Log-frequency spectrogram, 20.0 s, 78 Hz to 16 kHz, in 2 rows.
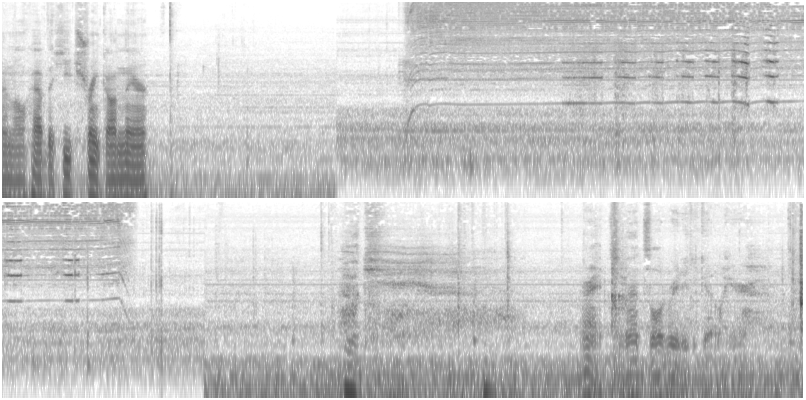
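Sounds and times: electric drill whining: 5.0 - 11.7.

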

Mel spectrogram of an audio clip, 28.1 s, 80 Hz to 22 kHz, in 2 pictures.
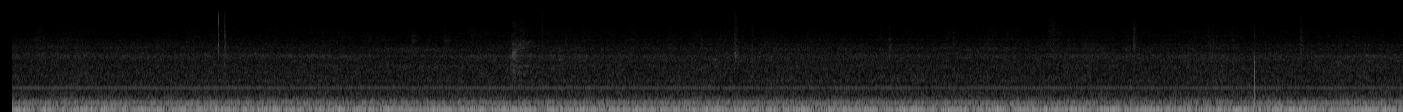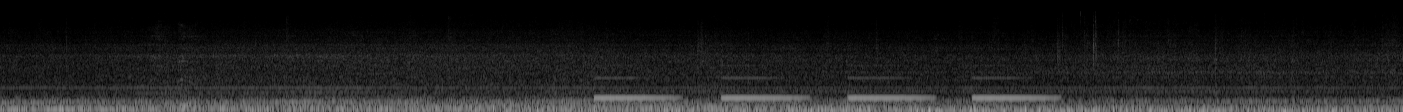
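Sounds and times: airplane cabin engine hum: 0.1 - 28.0.

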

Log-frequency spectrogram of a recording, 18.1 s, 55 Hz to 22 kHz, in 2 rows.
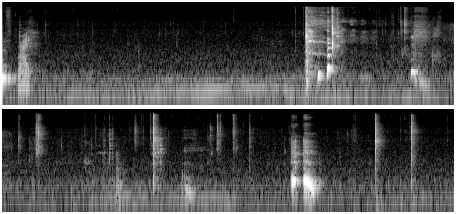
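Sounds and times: crab shells cracking: 6.5 - 8.2, 9.3 - 14.4, 15.8 - 17.7.

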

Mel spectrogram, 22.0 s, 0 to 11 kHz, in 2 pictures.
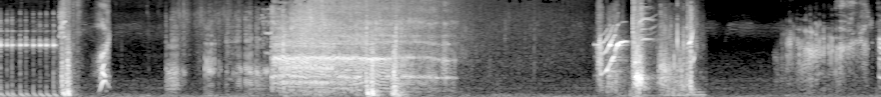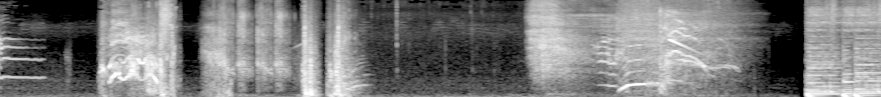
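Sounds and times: cartoon creature squeals and gibberish: 2.1 - 5.8, 7.4 - 8.7, 9.7 - 11.6, 12.2 - 14.0, 17.6 - 20.5.

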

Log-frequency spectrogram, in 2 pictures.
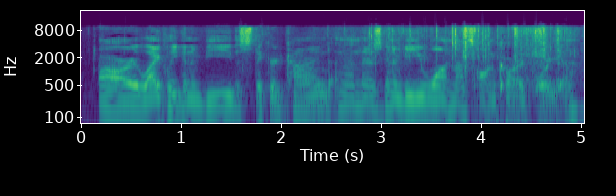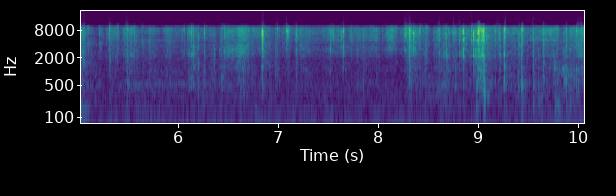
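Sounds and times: wrapper crinkling and tearing: 2.6 - 10.0.

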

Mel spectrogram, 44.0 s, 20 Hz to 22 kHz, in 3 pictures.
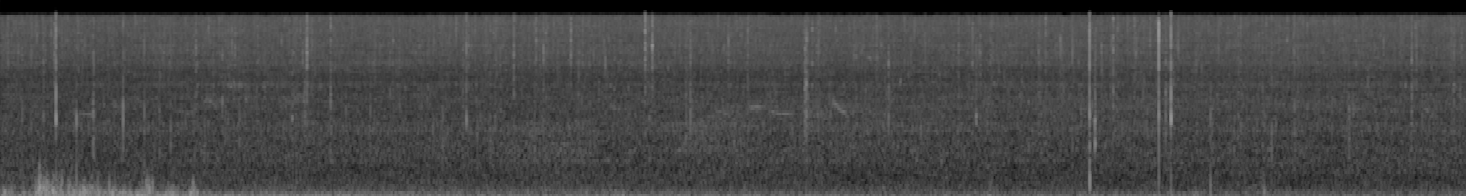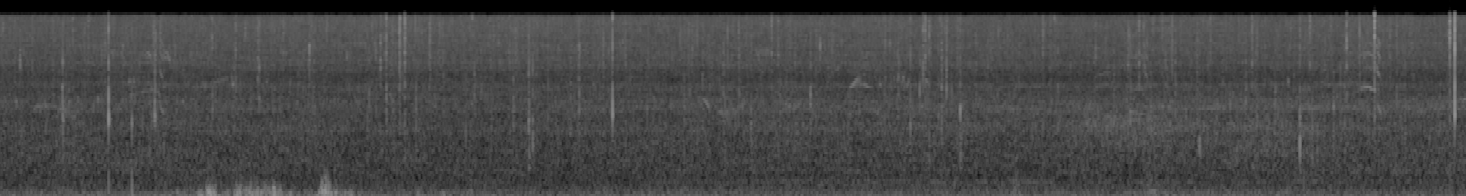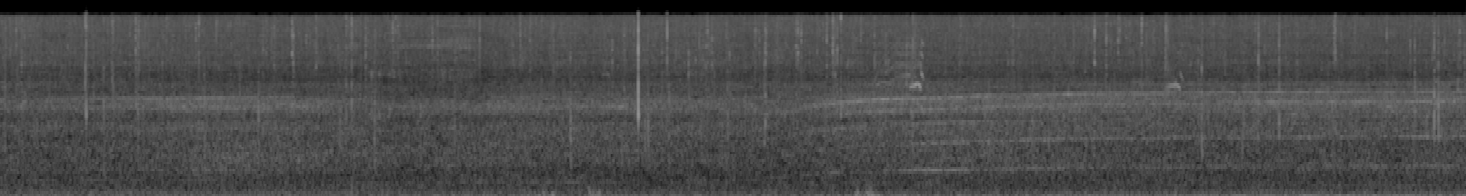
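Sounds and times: jet engines low rumble: 0.0 - 43.9
light ticks: 0.0 - 43.9
jet engine whine: 24.0 - 43.9.

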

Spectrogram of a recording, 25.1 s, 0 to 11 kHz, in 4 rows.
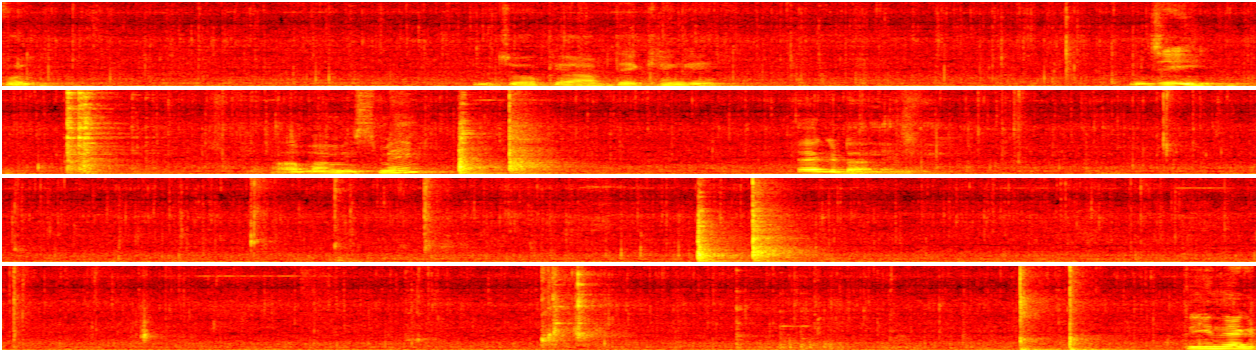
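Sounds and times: eggs cracking: 13.6 - 14.9, 20.7 - 22.6.

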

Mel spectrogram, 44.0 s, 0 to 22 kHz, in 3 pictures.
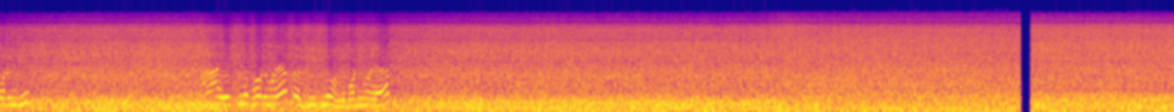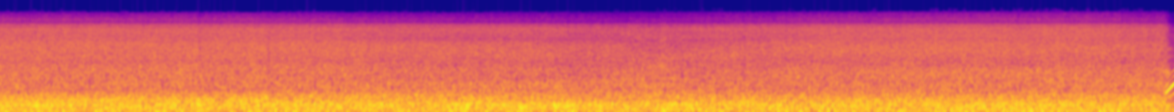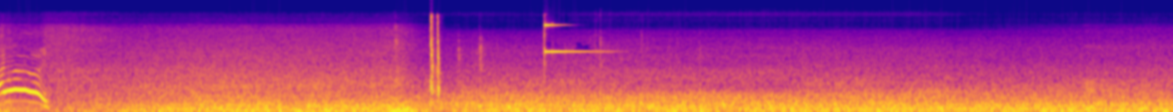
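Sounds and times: whitewater rushing through gorge: 0.0 - 30.5.

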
